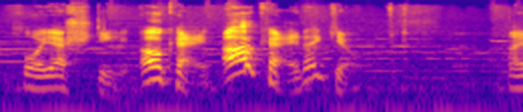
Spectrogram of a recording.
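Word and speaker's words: Ploiești: when this is done the S is actually an S with a little dongle which is pronounced like a sh so it's like ployeshti okay okay thank you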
